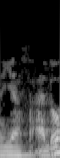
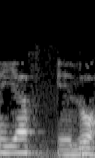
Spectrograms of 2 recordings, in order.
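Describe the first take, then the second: First: یفعلو said yaf-A-lu, open a on the middle ain; یفعلو with a clear short a after the ain: yaf'alu; teacher pronouncing یفعلو as yaf'alu, middle vowel a; yaf'alu with fatha. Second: یفعلو said yaf-I-lu, short i on the middle ain; یفعلو with a short i after the ain: yaf'ilu; teacher pronouncing یفعلو as yaf'ilu, middle vowel i; yaf'ilu with kasra. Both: Shown as a demonstration. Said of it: "این دو تا حالت برای مضارعش داریم".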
